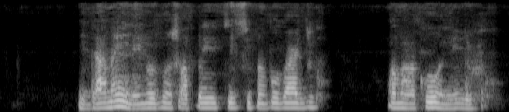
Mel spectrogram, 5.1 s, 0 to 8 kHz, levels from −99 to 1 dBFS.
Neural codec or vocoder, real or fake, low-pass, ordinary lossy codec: codec, 44.1 kHz, 2.6 kbps, SNAC; fake; 7.2 kHz; MP3, 48 kbps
